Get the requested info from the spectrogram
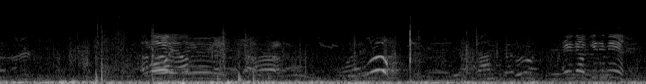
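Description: Voices of players and spectators calling out across a baseball field, over a steady rumble of wind on the microphone, with two brief knocks about one and four seconds in.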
